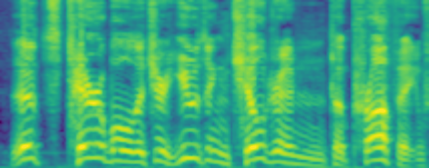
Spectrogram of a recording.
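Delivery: mock high-pitched scolding yell. Retelling a man who came over yelling at the four of them: retelling a man's yelling. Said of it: "he's yelling at the four of us".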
